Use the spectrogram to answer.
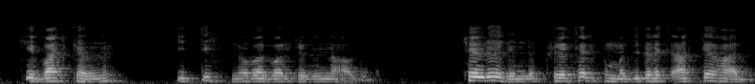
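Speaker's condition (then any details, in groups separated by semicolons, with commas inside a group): Cerebral palsy; spastic type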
